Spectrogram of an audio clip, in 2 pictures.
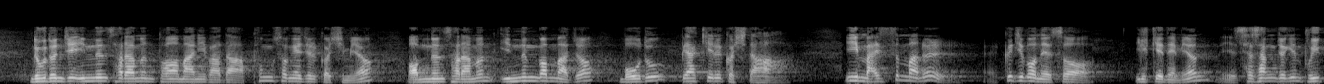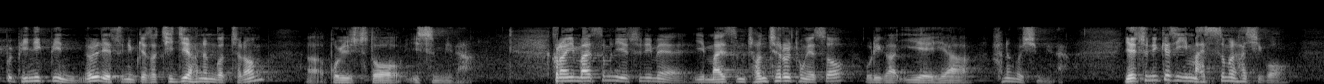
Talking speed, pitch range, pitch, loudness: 290 characters per minute, 120-160 Hz, 140 Hz, -21 LUFS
